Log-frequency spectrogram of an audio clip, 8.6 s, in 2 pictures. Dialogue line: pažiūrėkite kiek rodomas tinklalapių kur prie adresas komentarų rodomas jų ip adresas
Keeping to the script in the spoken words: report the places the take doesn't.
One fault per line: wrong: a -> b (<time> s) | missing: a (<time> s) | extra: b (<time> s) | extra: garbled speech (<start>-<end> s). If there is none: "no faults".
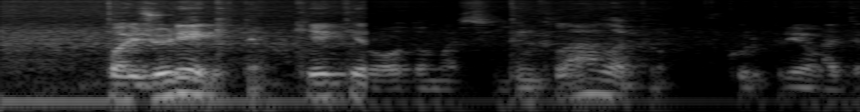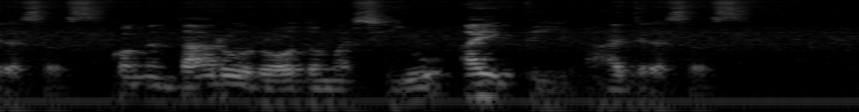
no faults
